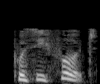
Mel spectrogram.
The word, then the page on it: pussyfoot: ‘pʋsı,fʋt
